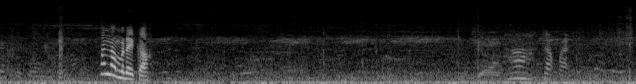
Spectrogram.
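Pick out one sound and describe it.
A young woman speaks briefly in a high, lively voice close by.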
